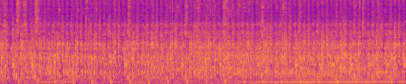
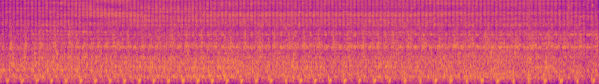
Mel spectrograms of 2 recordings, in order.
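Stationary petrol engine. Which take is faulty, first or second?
first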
